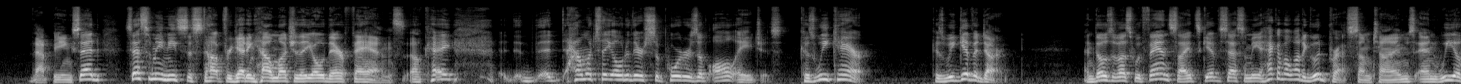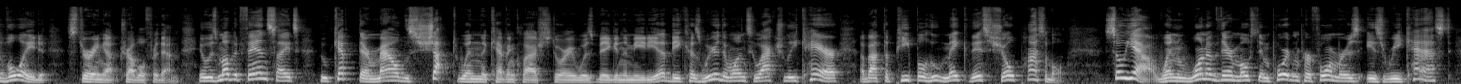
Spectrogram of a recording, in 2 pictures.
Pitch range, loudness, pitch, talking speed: 140-210 Hz, -17 LUFS, 165 Hz, 215 wpm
